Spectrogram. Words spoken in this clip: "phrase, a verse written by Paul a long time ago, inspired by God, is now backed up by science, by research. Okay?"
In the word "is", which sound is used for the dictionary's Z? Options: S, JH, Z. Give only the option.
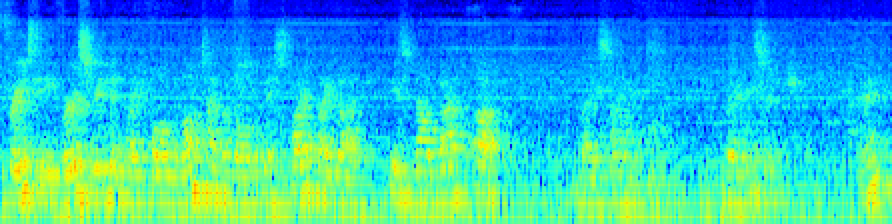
Z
